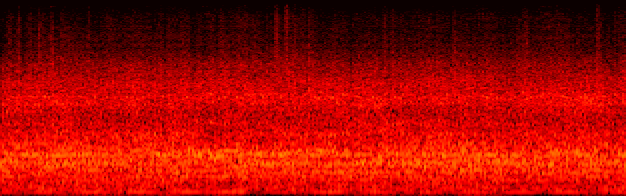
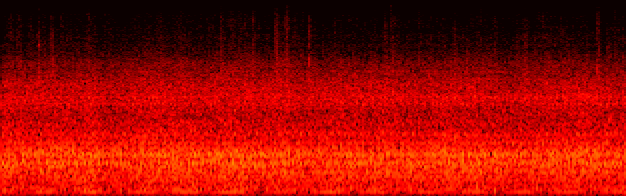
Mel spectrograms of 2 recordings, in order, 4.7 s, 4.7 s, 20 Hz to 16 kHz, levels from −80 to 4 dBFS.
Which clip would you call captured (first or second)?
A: second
